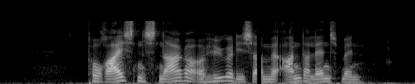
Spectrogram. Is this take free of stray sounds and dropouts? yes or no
no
